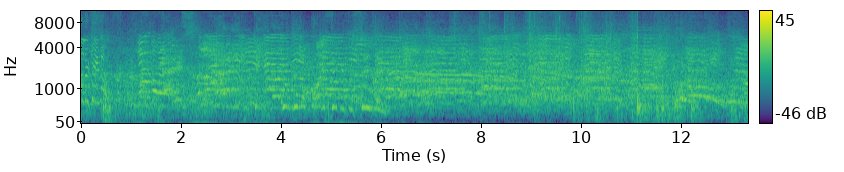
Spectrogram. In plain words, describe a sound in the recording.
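A wrestler thuds onto the ring mat.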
